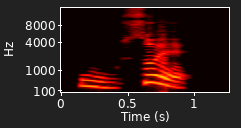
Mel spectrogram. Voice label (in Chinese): "五岁", chino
